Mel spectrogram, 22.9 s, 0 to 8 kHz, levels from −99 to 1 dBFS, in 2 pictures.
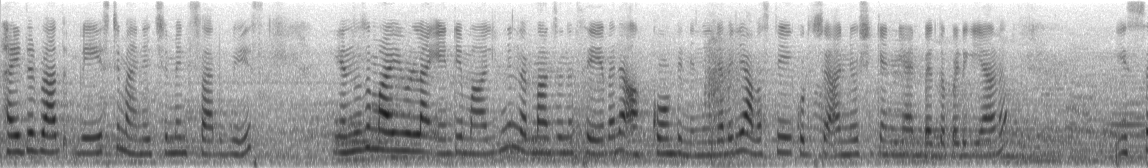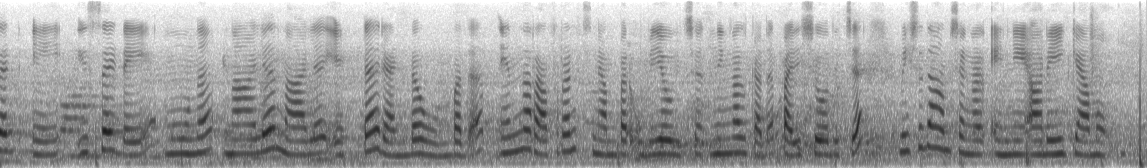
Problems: continuous background conversations, low volume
